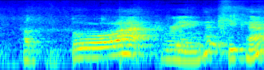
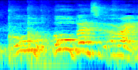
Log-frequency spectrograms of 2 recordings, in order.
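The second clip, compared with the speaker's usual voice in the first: excited; 4 semitones higher, 6 dB louder than usual. Real, not acted. Ball bounces into cup.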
